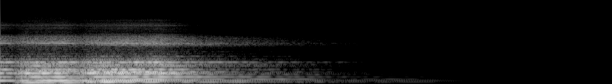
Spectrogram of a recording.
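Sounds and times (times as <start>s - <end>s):
bass: 0.2s - 2.3s.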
